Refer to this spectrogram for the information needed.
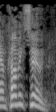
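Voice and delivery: high, loud, playful call; voicing Jesus. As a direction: announce it brightly, like a phone caller. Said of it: "Jesus calling right now to say".

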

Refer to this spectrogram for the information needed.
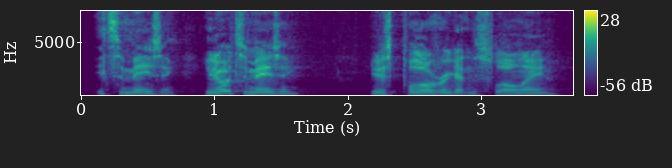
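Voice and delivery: usual speaking voice

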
